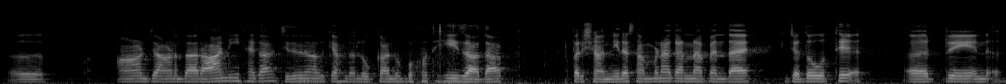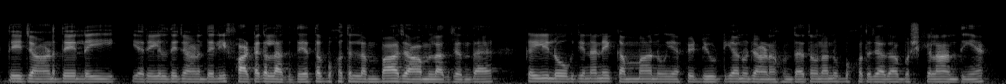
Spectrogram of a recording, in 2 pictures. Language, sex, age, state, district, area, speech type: Punjabi, male, 18-30, Punjab, Rupnagar, rural, spontaneous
